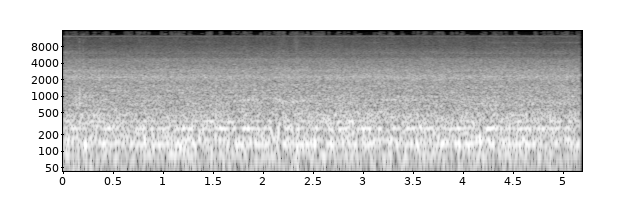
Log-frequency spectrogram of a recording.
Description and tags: This sound is created by the servers used by journalism students.
laboratorys, UPFCS12, campus-upf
